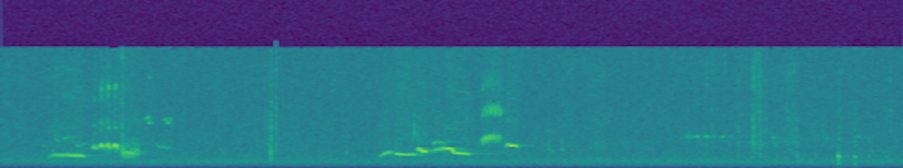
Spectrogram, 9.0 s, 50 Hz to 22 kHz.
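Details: Common blackbird at dusk in Taunton, Somerset, 21 March 2018 at about 18:12, singing two warbling phrases: a brief fluty note then a longer liquid, wavering whistle with a high squeaky ending, then near silence.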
